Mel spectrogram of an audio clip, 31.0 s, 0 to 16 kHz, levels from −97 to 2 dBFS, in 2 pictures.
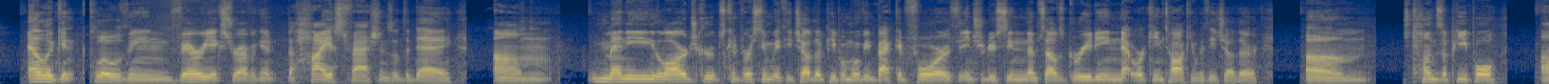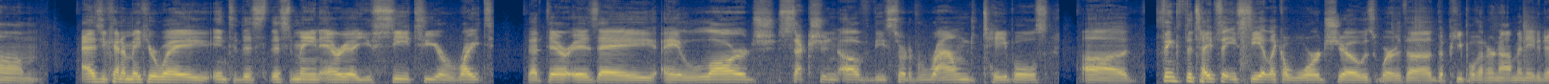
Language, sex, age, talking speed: English, male, 20-39, 165 wpm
